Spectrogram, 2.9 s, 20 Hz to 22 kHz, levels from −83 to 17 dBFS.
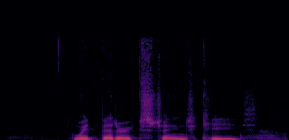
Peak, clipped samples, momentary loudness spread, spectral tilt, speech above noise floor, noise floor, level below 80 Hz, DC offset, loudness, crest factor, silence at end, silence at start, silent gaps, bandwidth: -22 dBFS; under 0.1%; 11 LU; -5.5 dB/octave; 33 dB; -72 dBFS; -88 dBFS; under 0.1%; -41 LUFS; 18 dB; 0.15 s; 0.75 s; none; 16 kHz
